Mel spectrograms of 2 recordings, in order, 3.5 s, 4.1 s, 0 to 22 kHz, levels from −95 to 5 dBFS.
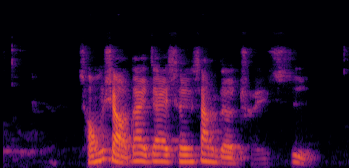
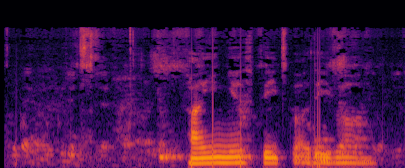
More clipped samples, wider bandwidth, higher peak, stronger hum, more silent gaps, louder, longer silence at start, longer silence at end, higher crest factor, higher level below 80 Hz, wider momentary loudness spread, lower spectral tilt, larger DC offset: neither; second, 7.4 kHz vs 11.5 kHz; second, -10 dBFS vs -6 dBFS; neither; neither; second, -31 LUFS vs -25 LUFS; first, 0.8 s vs 0.1 s; first, 0.35 s vs 0.05 s; about the same, 22 dB vs 20 dB; second, -72 dBFS vs -50 dBFS; second, 18 LU vs 21 LU; about the same, -6 dB/octave vs -6 dB/octave; neither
